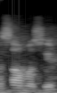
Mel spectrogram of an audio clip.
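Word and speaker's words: psammosere: सामो में पी के साथ है पहले, और ये पी साइलेंट है, इसका सामोसीयर पढ़ा जाएगा।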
